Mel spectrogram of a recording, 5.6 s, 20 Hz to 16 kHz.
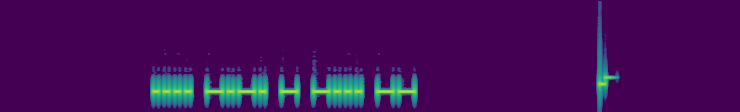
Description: Morse code, heard as a keyed tone, about 30 wpm, 700 Hz. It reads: HCTBM
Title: Code Groups - 5 Letters - 30wpm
